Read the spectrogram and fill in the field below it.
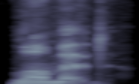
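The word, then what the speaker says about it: למד: LMED is pronounced L as in lucky. Lommed.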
